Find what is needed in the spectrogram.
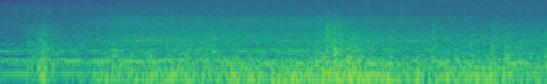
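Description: Thunder: a sudden crack a third of a second in, then a low rolling rumble that builds to its loudest about two and a half seconds in and carries on.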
